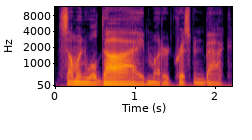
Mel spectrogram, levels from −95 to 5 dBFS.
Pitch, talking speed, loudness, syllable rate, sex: 90 Hz, 160 wpm, -20 LUFS, 5.2 syllables/s, male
